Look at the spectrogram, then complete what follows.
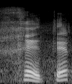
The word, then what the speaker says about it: hacker: mala que hace es que se pronuncia jeter pero se escribe h r entonces qué pasa qué lamentablemente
